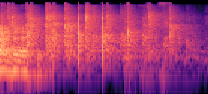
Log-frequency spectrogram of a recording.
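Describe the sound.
A small group claps together in a steady, fairly even rhythm of sharp hand claps lasting a few seconds, with voices heard briefly at the start before the clapping slowly fades.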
